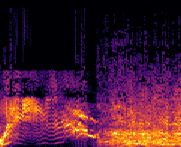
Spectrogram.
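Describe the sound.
A man imitates a demonic cat yowl at an animal imitation festival, the Festival de Imitaciones Edición Animales: a loud, wailing, wavering yowl for about a second, then a noisy, raspy burst.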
